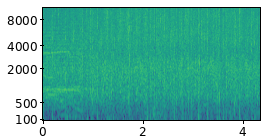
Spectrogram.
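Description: A television studio audience applauds loudly and continuously, a dense, even wash of clapping with no breaks.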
